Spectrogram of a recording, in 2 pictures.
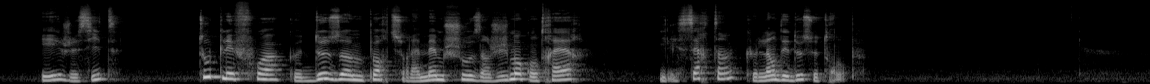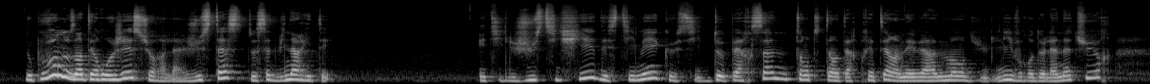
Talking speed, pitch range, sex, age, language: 135 wpm, 180-250 Hz, female, 20-39, French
